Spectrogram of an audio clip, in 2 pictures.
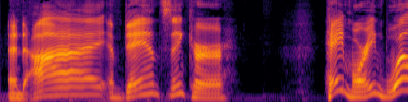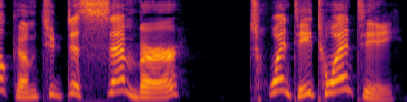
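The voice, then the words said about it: Upbeat, energetic voice. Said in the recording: “you hear it in my voice? I'm feeling up. ... I thought I'd bring a little bit of energy to things today.”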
